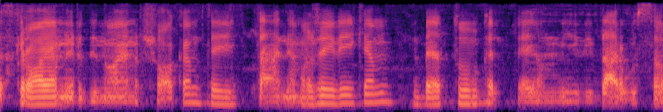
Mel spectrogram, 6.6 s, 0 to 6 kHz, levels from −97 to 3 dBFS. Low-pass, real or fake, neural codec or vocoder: 5.4 kHz; fake; vocoder, 22.05 kHz, 80 mel bands, HiFi-GAN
